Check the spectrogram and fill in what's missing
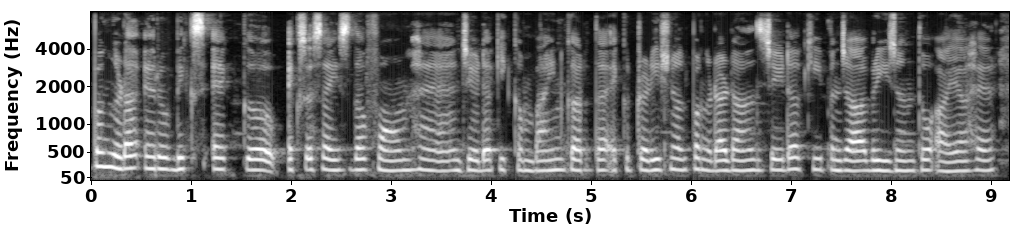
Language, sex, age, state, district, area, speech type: Punjabi, female, 18-30, Punjab, Muktsar, urban, spontaneous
